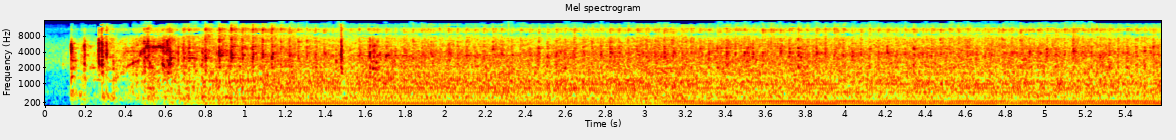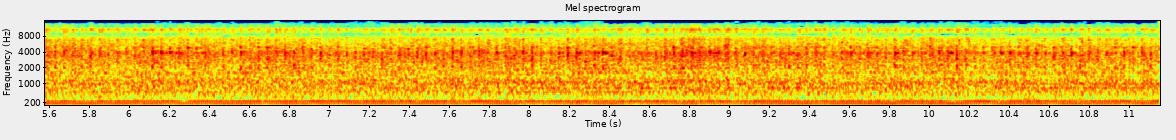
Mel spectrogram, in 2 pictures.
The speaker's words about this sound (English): The next thing I'm going to do is start my lawn mower up. Start up. I need to start it up. And to do that, I need to pull on the cord.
